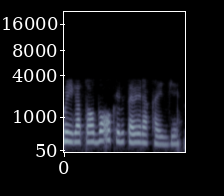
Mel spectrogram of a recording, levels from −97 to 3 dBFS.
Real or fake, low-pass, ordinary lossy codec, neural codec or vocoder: fake; 3.6 kHz; none; codec, 16 kHz, 2 kbps, FreqCodec, larger model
